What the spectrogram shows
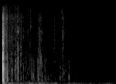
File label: Ice: medium chunk of ice lands on hard surface; Snow; Stuart Duffield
